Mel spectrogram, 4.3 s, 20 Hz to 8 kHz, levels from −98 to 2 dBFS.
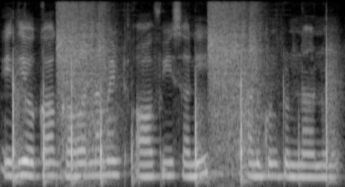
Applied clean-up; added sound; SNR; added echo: none; Tools; 12 dB; none.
